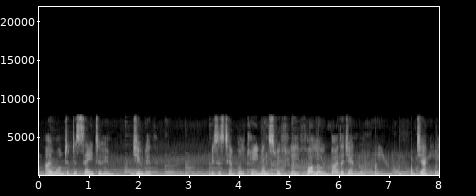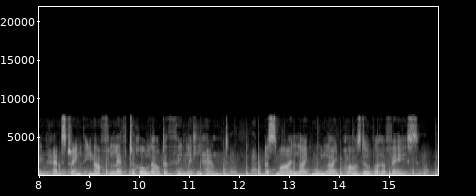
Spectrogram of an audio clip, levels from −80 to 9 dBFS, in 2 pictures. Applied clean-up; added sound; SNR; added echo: none; Musical instrument; 4 dB; none.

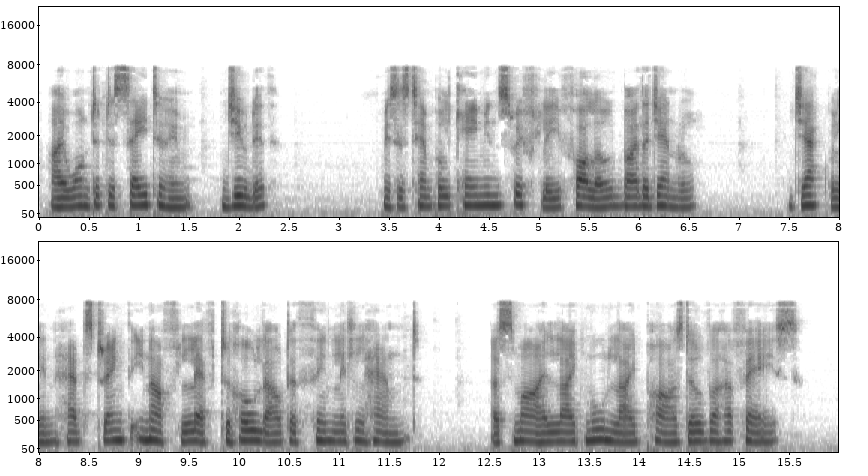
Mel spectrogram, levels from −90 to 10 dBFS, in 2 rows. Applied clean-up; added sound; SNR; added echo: none; none; none; none.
